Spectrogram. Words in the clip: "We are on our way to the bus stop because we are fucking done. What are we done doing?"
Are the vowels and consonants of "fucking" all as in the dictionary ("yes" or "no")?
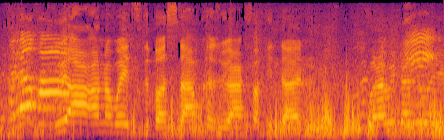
yes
